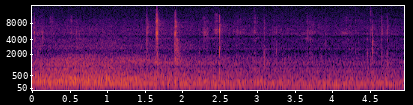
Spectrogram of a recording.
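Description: A few faint, light clicks, with a small cluster near the end, as a small screwdriver bends the metal lock tab on a trolling motor's brush holder.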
